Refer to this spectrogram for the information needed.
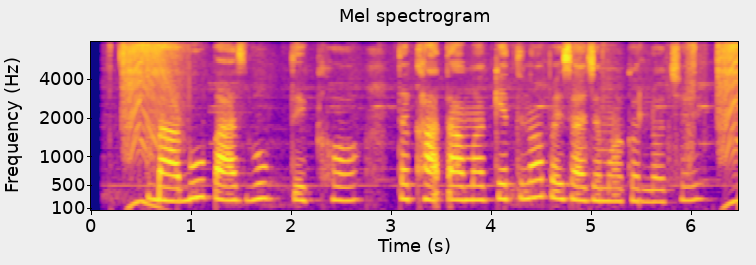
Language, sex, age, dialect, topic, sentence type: Maithili, female, 25-30, Angika, banking, statement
